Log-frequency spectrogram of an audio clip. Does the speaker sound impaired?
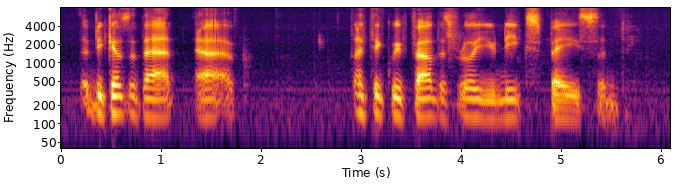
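Yes: Duchenne muscular dystrophy; spontaneous mutation, no family history, diagnosed at age 3, too weak to walk, wheelchair since age 12; still progressing, stem cell therapy study begun about 12 to 13 years ago.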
